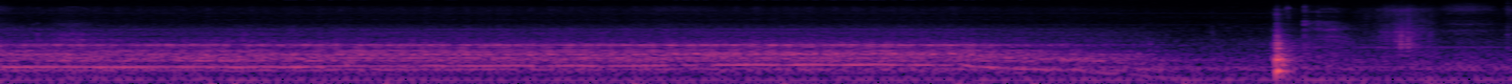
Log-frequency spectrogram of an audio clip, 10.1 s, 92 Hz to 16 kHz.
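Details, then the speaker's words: Little Machine Shop 7350 7x16 mini lathe with a brushless motor, spindle running with the oil slinging and the lead screw not yet engaged. A soft, steady hum with a faint even tone and no knocking or grinding: quiet and healthy. "The torque here at this speed is the same as the speed high speed, which is really cool, and it's super quiet."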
